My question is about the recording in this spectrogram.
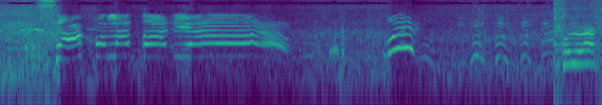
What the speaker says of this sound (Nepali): खोला तर्दैछु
